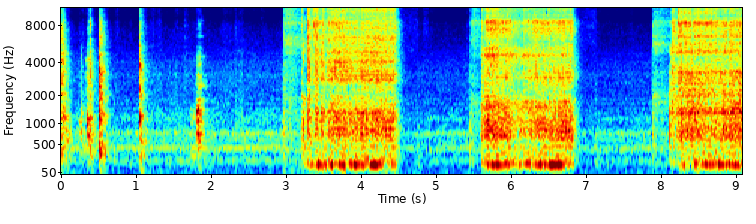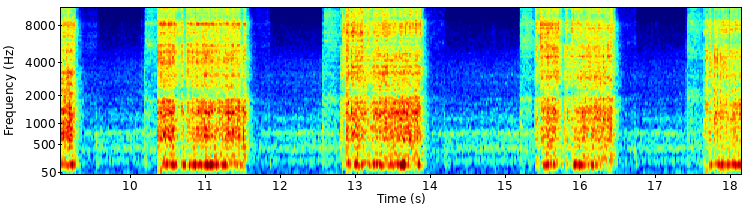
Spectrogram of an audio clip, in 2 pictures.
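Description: Wire-feed welder arc crackling in seven short welds of about a second each, with roughly a second's pause between them, as a steel reinforcement plate is stitch-welded section by section to a truck frame. A few clicks and knocks of handling come in the first two seconds.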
